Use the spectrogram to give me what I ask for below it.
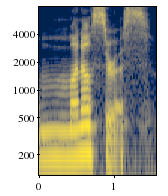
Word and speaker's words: monoceros: I'm L to believe it's pronounced like rhinoceros so monoceros okay no Watson does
